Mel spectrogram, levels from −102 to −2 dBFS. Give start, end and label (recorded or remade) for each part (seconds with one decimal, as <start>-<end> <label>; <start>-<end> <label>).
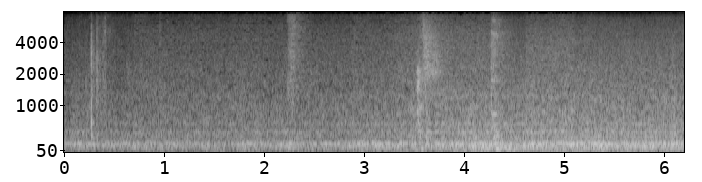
0.0-3.6 remade; 3.6-4.8 recorded; 4.8-5.4 remade; 5.4-6.2 recorded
